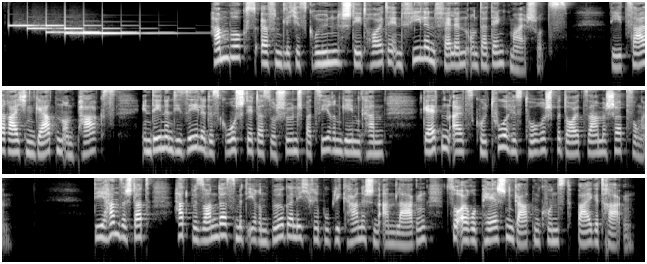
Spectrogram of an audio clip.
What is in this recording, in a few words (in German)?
Sprecherdemo Sachtext; Hamburgs Gärten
